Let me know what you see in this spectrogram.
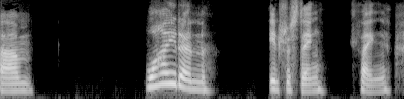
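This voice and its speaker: Against a quiet background, a woman with a Finnish accent speaks at a medium pitch, the sound dry and close with no echo. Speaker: educator, postgraduate director. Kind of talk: webinar presentation. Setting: video call webinar. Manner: hesitant, many fillers.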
